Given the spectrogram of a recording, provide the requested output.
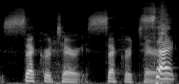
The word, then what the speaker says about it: secretary: Secretary. Maybe the first secretary. Treasurer. I don't know. Maybe the first syllables. Secretary. You're right. It's hard even. Treasurer. As a So speaker, first first syllable for both.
